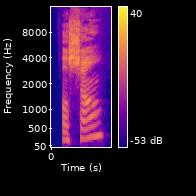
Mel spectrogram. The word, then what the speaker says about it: Fauchon: Fauchon.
